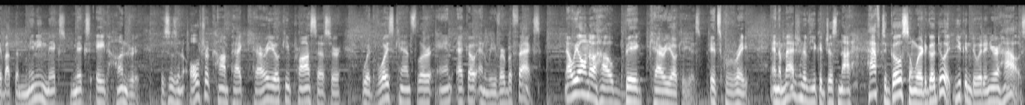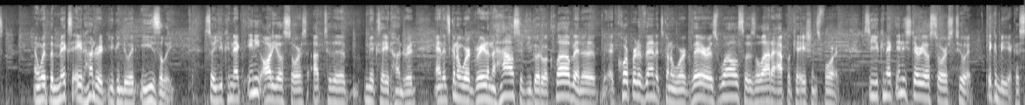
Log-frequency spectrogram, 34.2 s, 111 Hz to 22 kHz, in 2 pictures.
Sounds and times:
Speech: 0.0 - 20.0, 20.6 - 34.1
Music: 0.0 - 34.1.

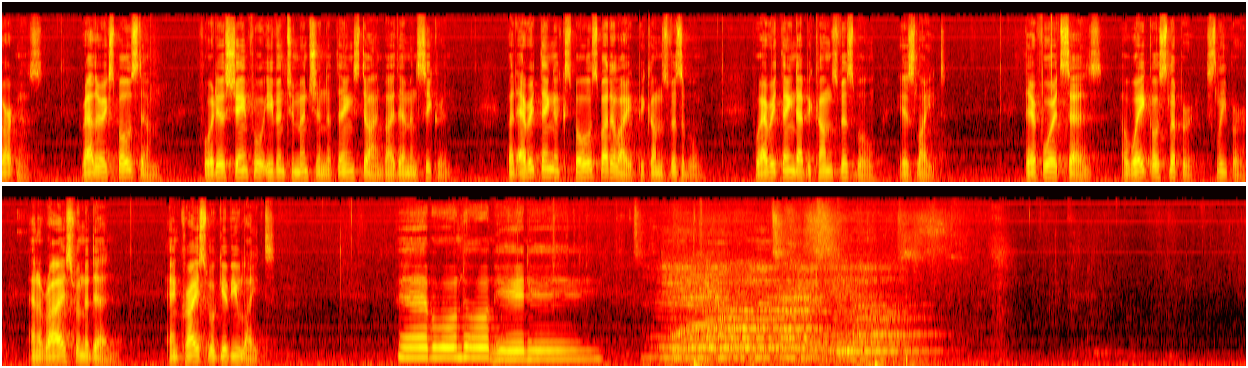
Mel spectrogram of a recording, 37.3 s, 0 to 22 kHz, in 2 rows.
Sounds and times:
Chant: 24.6 - 33.2.

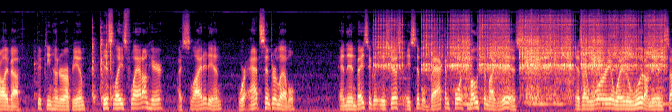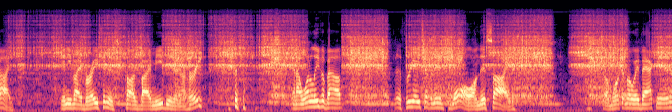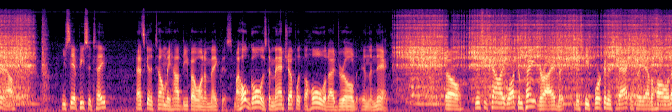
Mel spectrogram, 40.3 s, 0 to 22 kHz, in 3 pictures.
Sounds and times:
Speech: 0.0 - 5.9, 6.8 - 10.4, 11.5 - 13.7, 14.7 - 17.6, 19.3 - 20.3, 21.3 - 23.8, 25.5 - 27.2, 28.1 - 34.7, 35.8 - 40.3
Tools: 1.8 - 2.3, 16.7 - 19.5.

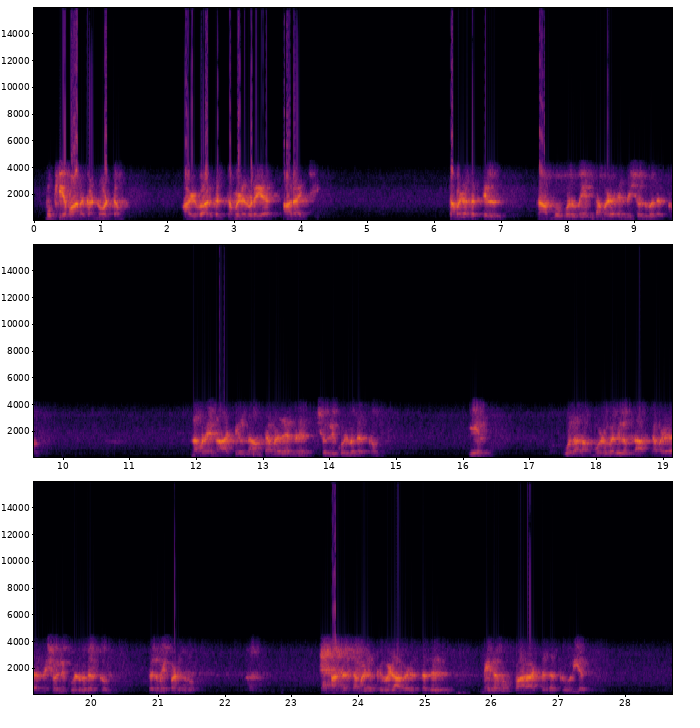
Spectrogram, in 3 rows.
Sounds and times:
Narration, monologue: 0.0 - 28.7
Male speech, man speaking: 0.2 - 1.4, 2.2 - 4.3, 6.2 - 9.7, 11.9 - 14.8, 16.1 - 16.5, 17.5 - 21.7, 23.5 - 27.6.

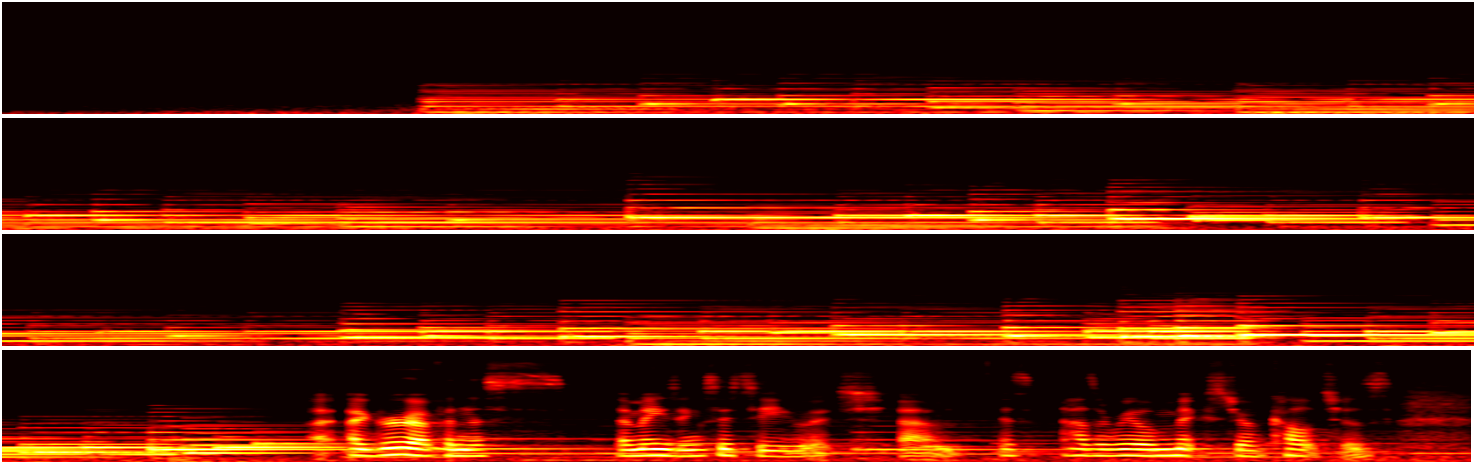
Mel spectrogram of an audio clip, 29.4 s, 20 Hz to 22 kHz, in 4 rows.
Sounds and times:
Music: 0.6 - 29.4
Speech: 23.6 - 29.1.

